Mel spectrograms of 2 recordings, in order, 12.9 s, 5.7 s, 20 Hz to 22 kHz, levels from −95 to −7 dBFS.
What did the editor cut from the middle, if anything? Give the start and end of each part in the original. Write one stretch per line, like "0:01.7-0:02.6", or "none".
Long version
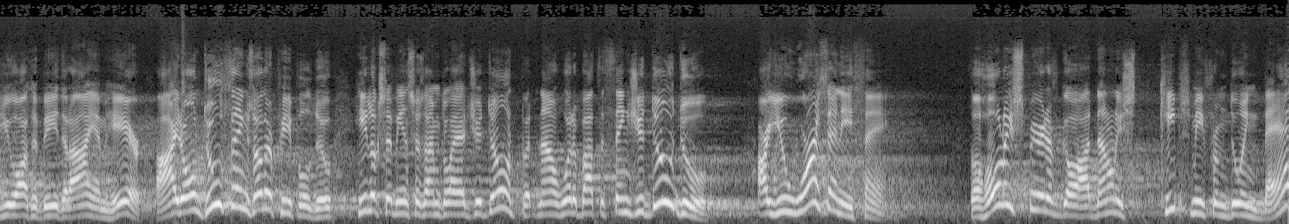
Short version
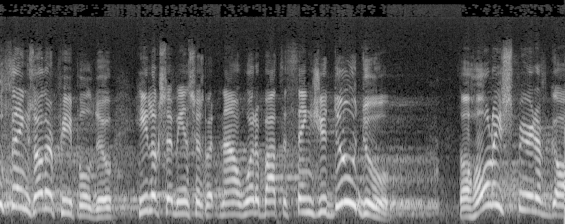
0:04.2-0:05.2
0:07.6-0:09.5

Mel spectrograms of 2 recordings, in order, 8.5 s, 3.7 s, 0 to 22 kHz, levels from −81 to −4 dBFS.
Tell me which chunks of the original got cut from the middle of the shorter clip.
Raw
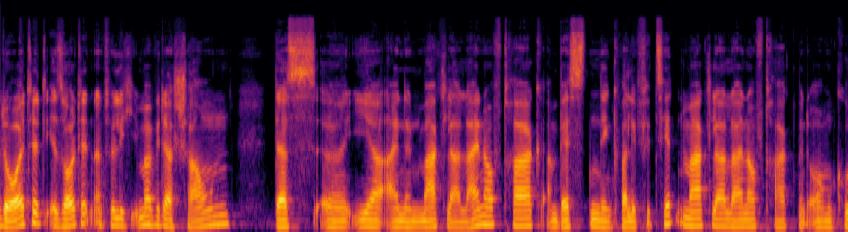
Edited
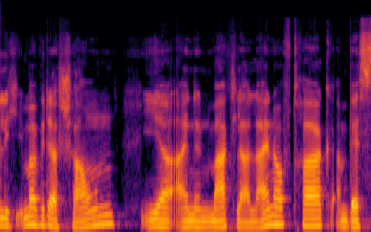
0:02.6-0:03.5

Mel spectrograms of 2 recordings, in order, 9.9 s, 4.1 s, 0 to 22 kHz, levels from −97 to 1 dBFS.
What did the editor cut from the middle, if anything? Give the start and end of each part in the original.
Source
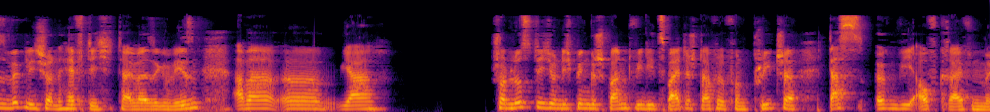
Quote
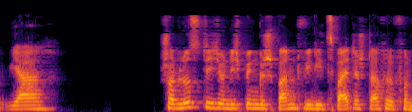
none

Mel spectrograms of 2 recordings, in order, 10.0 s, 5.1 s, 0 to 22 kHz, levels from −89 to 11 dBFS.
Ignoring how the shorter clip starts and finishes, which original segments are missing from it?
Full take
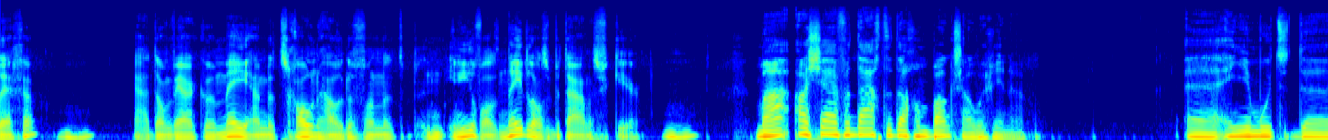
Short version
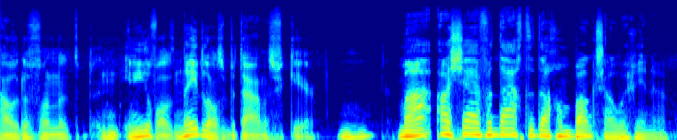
0:05.3-0:05.6

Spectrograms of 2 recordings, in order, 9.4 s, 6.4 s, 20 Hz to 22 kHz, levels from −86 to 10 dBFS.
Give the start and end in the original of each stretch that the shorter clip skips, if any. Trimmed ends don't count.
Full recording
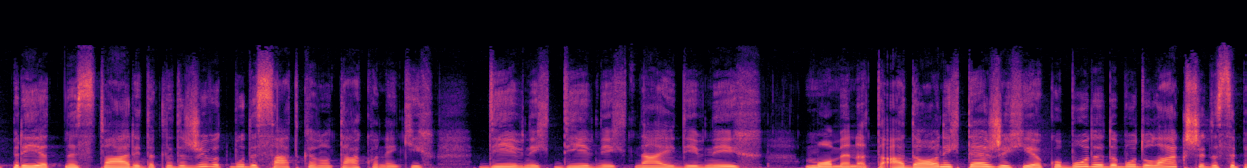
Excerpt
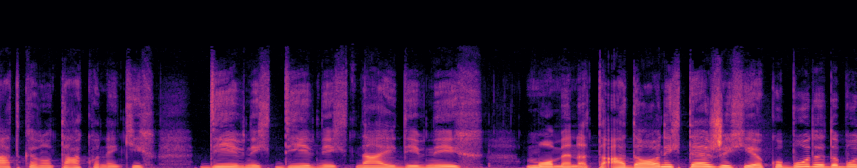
none

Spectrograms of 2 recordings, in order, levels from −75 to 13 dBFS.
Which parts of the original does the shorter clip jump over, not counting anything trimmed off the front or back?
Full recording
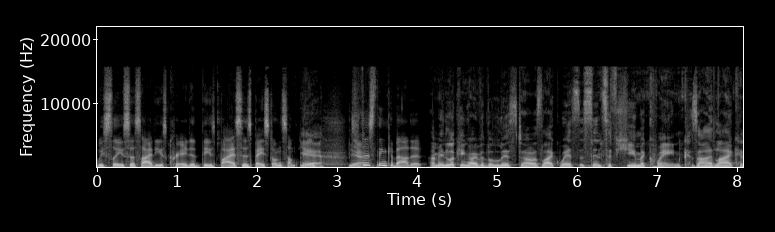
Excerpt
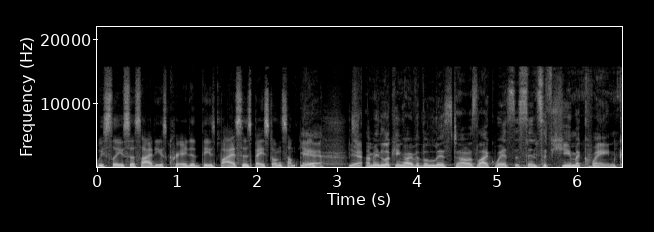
0:03.3-0:04.1

